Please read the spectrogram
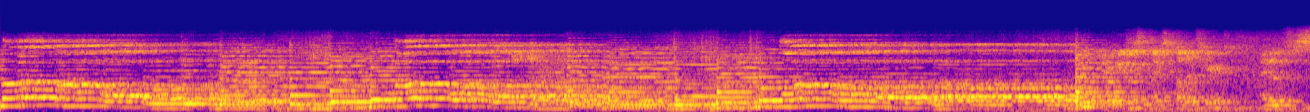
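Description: A male tenor sings a vocal exercise over piano accompaniment: three phrases of about four seconds each, each rising and then falling in pitch. The singing stops shortly before the end.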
